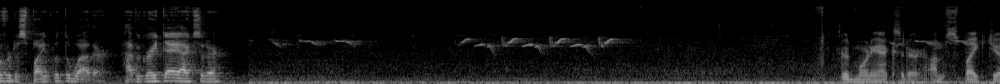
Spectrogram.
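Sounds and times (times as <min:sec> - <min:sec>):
low outdoor rumble: 0:02.2 - 0:10.0.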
